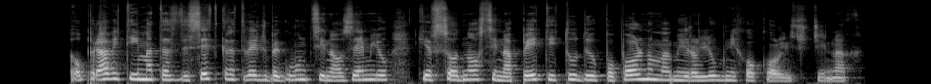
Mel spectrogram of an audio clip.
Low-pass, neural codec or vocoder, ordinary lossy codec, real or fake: none; none; none; real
